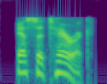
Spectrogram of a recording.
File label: "esoteric", English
